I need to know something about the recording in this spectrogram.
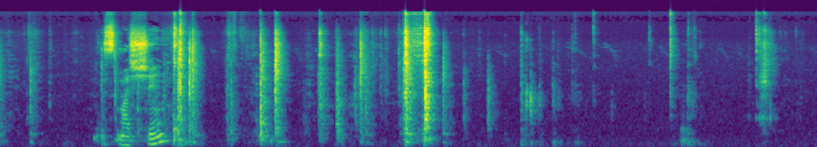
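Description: A plastic drill body clicks and knocks as hands handle it.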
